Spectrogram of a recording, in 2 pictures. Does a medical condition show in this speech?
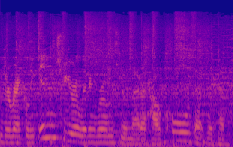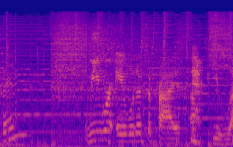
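No.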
